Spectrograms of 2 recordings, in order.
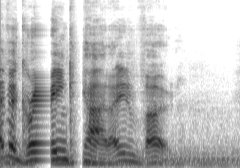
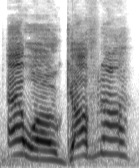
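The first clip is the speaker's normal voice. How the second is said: loud, high hammed-up British greeting; mock British accent; 9 semitones higher, 4 dB louder than usual. Shown as a demonstration. Showing what British sounds like, exaggerated British accent. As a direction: call it out in a cartoon British accent. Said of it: "British is".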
